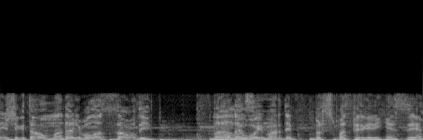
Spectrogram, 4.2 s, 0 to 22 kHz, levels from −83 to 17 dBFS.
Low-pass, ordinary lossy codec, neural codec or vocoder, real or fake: 7.2 kHz; none; codec, 16 kHz, 16 kbps, FunCodec, trained on Chinese and English, 50 frames a second; fake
